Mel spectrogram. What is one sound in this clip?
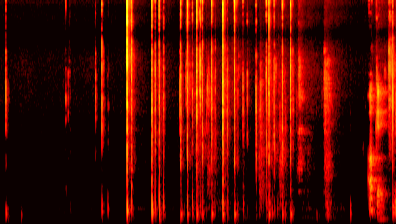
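Computer keys click rapidly as someone types.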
